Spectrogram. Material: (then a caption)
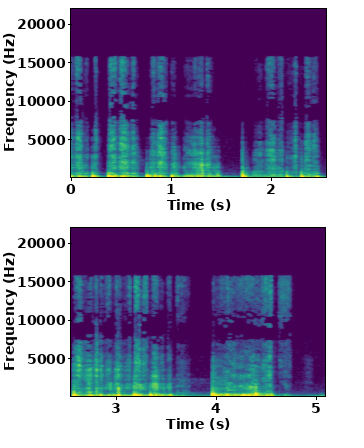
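Cardboard. Fingertips and long nails tap and scratch the lid of a flat printed cardboard 'Murder Mystery' party game box lying on a lap. Short, dull, quiet taps with little ring alternate with soft, raspy scratching strokes across the cardboard.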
